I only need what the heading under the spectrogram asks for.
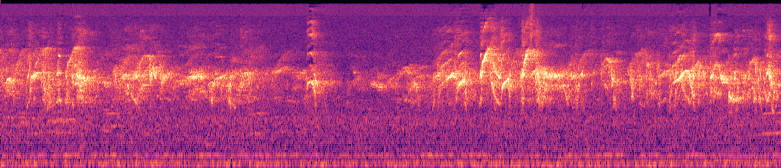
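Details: Several Brown-eared bulbuls calling in Tamagawadai Park on a December afternoon, with an irregular stream of high, bent chirps, roughly two a second, piling up over constant low background hum.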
